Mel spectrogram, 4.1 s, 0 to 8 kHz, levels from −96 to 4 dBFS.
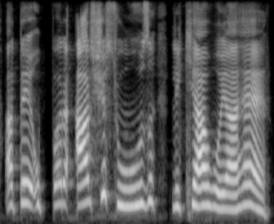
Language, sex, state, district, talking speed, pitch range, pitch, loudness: Punjabi, female, Chandigarh, Chandigarh, 100 wpm, 235-275 Hz, 255 Hz, -16 LUFS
